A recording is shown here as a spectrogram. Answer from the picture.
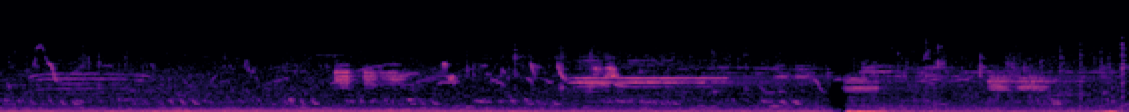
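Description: Small birds chirping faintly and repeatedly in short high calls, over a low rumble, with a brief louder low rumble a little over five seconds in.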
